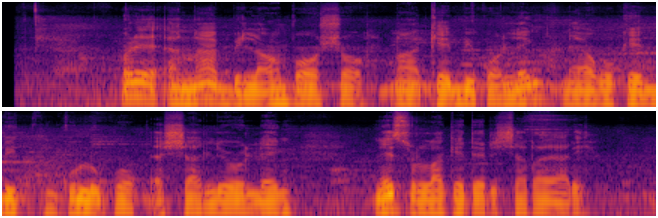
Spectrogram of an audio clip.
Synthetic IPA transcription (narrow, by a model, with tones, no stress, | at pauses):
o˦ɾe˦˨ʔa˨na˦˨bi˨la˨ɔ˦m˦pɔ˨ʃɔ˨na˨ke˦bi˦kɔ˨le˦ŋnɛ˨a˦ku˦ke˦bi˦k̚ŋ̩˨ku˦lu˨po˨kḛ˨ʃa˨li˦ɔ˨le˦ŋ | ne˦su˨la˦ke˨te˨ɾi˨ʃa˨ta˦ja˦ɾi˨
